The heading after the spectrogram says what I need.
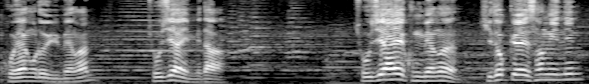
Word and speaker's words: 조지아: 어머님을 주장하는 학자들도 있습니다 한편 조지아의 국명은 원래 러시아식 발음인 그루지아 로 블루스가 2008년의 영토 문제를 놓고 러시아와 무력충돌 하기도 했던 조지아 가 자국의 명칭을 러시아식 발음이 아닌 영어식 빠른 조지아 라 불러 질 것을 공식적으로 요청했고 이에 따라 현재 한국을 비롯한 많은 국가들이 조지아 라는 명칭을 사용하고 있습니다 또한 조지아 인들은 자국을 4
